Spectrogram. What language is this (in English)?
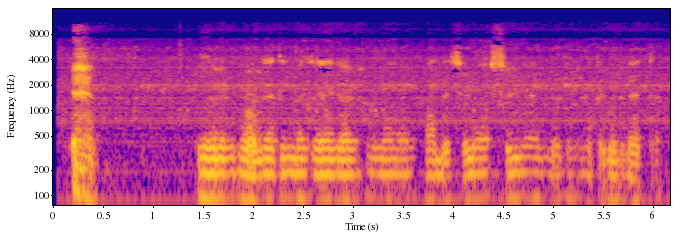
Bangla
